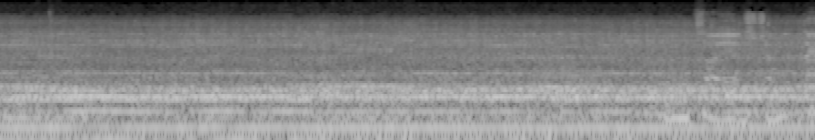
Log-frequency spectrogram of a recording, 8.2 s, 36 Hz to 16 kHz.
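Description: John Deere 5070M tractor's engine running steadily at low revs, around 1100 rpm, heard from inside the cab while it pulls a sprayer at walking pace. The drone holds one even pitch with no change in speed.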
